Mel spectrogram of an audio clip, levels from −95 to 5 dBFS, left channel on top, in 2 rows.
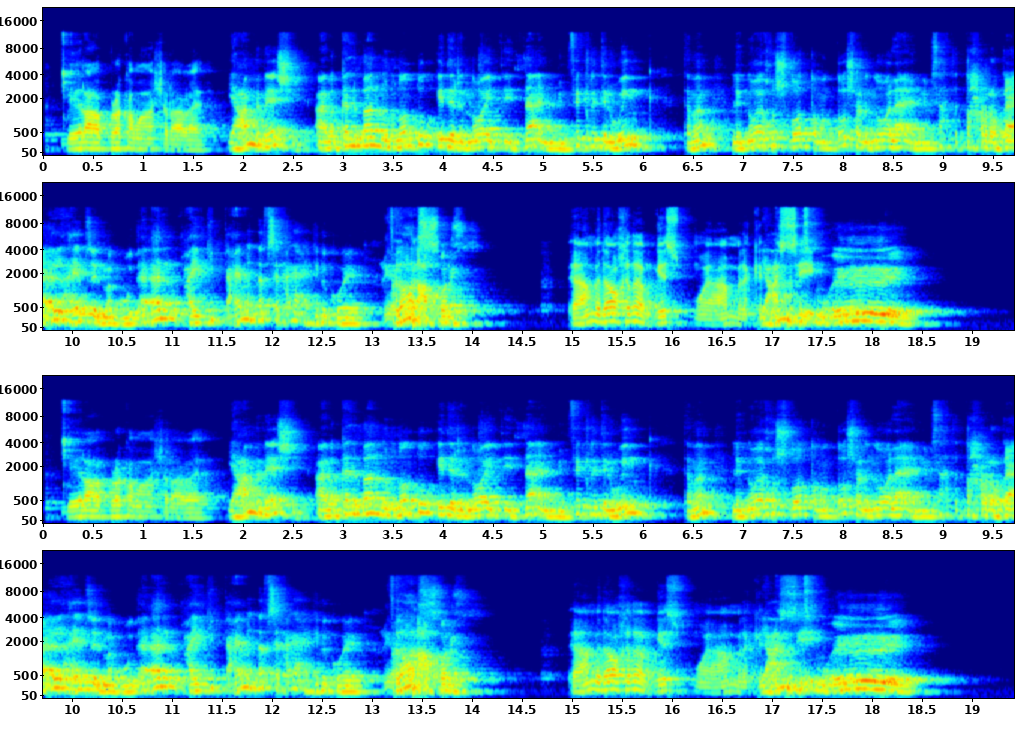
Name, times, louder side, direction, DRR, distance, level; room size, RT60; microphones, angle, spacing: voice 1, 0.2-1.6 13.1-13.8 15.0-18.0, left 2 dB, 45° left, 10 dB, 1.3 m, -30 dB
voice 2, 1.9-6.0 6.4-12.8 13.2-13.8 16.8-18.4, equal, 15° left, 2 dB, 2.6 m, -27 dB
14.5 x 6.8 x 8.1 m, 0.82 s
head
